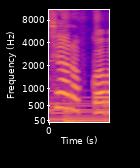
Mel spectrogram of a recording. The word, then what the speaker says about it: 치얼업: 영어로 응원한다는 뜻을 담은 치얼업과 발음이 같아서 기억하기 쉽죠.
